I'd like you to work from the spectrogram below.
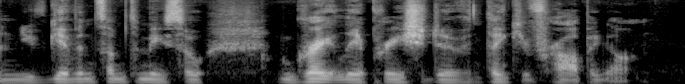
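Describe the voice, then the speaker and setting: Fairly low in pitch, a man with a Western Kentucky accent talks with fairly even intonation in a very clean recording with a silent background. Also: dry, close sound with no echo. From US South, Western Kentucky. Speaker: podcast host. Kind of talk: interview; scripted outro.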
